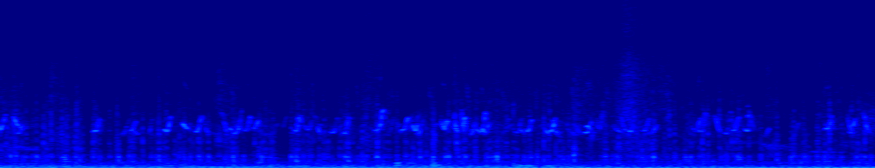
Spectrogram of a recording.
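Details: Loud chirping from just-born chicken chicks: rapid, overlapping high peeps, each short and bent, forming an unbroken chorus over a low droning hum.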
